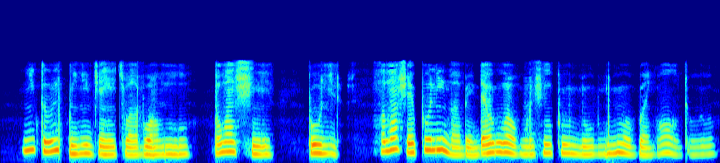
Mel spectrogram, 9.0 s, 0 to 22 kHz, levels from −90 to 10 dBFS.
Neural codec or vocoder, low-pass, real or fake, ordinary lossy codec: autoencoder, 44.1 kHz, a latent of 192 numbers a frame, MeloTTS; 5.4 kHz; fake; AAC, 24 kbps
